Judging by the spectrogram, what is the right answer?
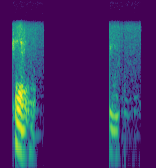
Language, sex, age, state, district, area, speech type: Manipuri, male, 60+, Manipur, Thoubal, rural, conversation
